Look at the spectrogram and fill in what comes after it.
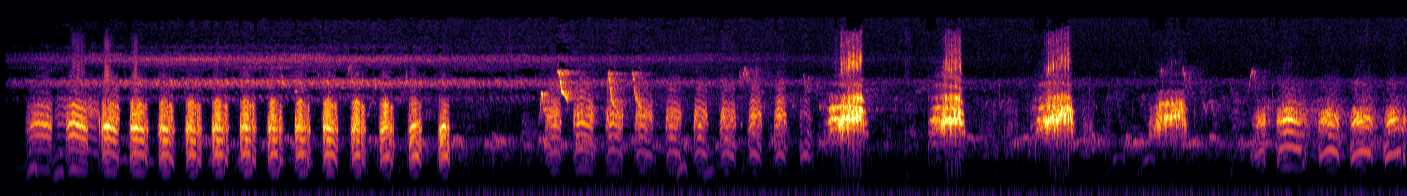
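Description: Birds calling: a fast run of about sixteen short pitched notes, about four a second, then softer notes, then four loud harsh calls about a second apart, and another quick run near the end. A steady high tone runs under the first five seconds.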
